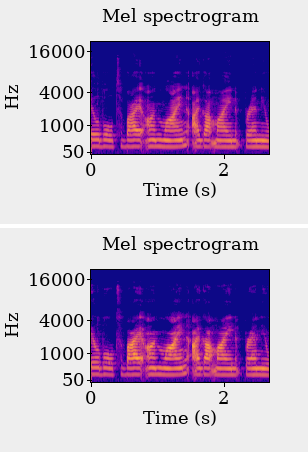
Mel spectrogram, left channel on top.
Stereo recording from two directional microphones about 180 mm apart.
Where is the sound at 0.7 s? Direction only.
10° left (ahead or behind).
